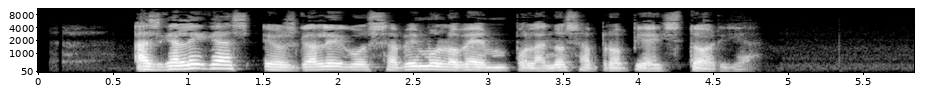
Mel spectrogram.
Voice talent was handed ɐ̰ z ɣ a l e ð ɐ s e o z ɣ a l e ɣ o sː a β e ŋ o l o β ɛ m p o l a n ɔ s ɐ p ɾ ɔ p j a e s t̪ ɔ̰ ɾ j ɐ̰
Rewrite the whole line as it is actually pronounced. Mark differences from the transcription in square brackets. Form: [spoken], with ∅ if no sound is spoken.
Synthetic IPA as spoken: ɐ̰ z ɣ a l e [ɣ] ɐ s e o z ɣ a l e ɣ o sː a β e [m] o l o β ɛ m p o l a n ɔ s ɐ p ɾ ɔ p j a [i] s t̪ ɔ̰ ɾ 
